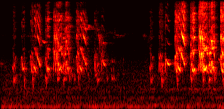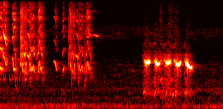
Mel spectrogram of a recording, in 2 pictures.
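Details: Eastern Rosella perched high in a hedge on a sunny morning, its mate in a nearby pecan tree, giving two long bursts of rapid, scratchy chattering, then five quick, clear whistled notes in a row.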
